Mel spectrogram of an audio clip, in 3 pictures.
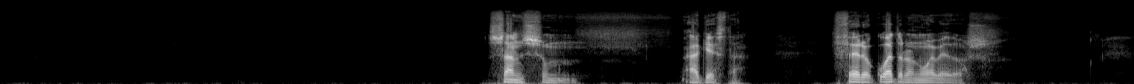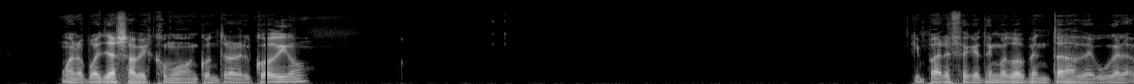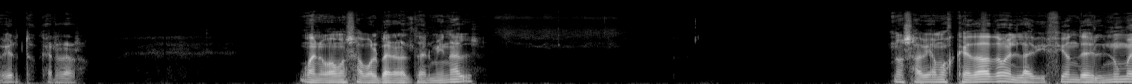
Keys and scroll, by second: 23.2 F12.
